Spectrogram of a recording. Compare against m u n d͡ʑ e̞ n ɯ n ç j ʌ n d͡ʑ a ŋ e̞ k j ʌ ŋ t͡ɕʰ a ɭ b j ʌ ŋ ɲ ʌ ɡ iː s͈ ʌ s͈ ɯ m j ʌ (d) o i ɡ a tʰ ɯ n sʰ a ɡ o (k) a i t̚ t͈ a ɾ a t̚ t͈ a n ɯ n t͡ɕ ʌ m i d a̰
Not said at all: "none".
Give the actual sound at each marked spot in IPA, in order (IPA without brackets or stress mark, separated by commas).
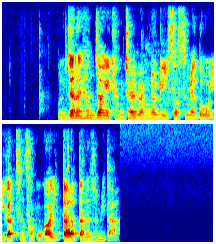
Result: d, ɡ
